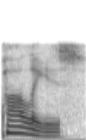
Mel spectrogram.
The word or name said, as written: polys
